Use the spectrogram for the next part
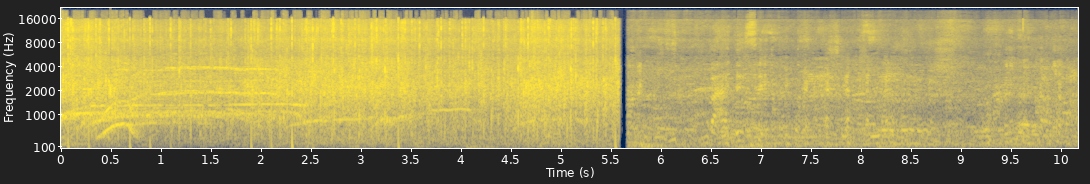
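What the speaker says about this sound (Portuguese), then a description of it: "eu só posso pedir uma salva de palmas pra ti" Enthusiastic clapping from a large audience at a school tribute to teachers, with scattered cheers and whistles, then the applause thins into a murmur of chatter.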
